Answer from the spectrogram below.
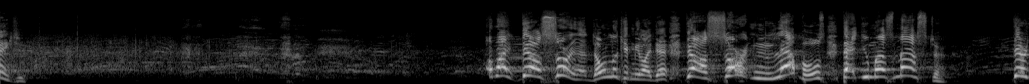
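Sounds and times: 
speech: 0:00.0 - 0:00.4, 0:05.0 - 0:10.2
audience applause: 0:00.0 - 0:03.4.

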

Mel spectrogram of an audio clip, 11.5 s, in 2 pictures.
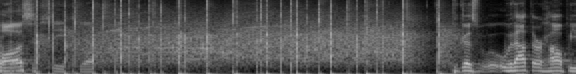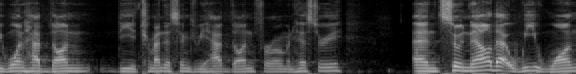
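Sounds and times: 
speech: 0:00.0 - 0:01.2, 0:04.6 - 0:11.5
many hands clapping in a round of applause: 0:00.0 - 0:04.8.

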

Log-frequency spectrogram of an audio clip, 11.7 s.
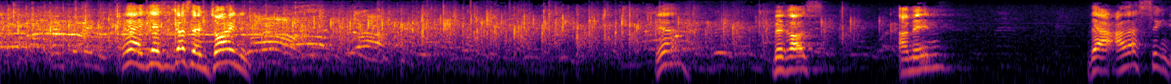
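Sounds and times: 
audience applause: 0:00.0 - 0:09.1
speech: 0:01.2 - 0:02.7, 0:06.6 - 0:07.0, 0:07.7 - 0:08.3, 0:09.0 - 0:09.6, 0:10.9 - 0:11.7.

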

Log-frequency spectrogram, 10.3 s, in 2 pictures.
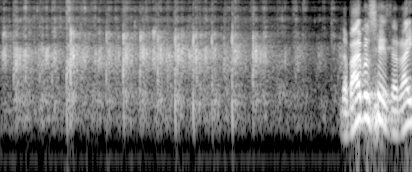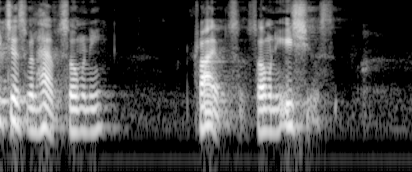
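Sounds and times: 
audience clapping: 0:00.0 - 0:04.8
speech: 0:04.3 - 0:06.5, 0:07.6 - 0:09.4.

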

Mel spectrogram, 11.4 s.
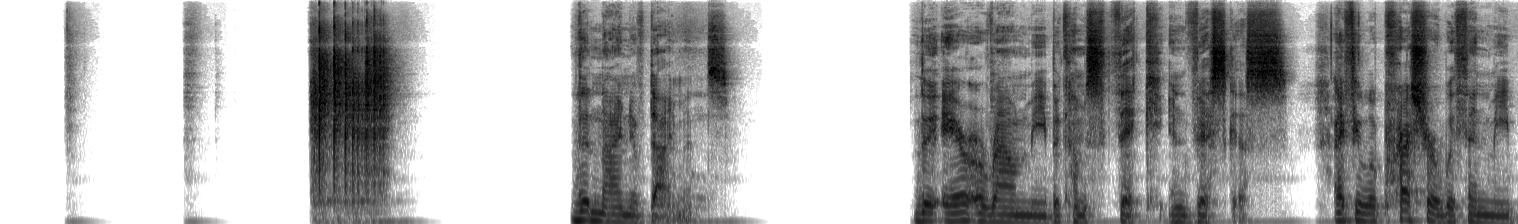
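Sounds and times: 
six-sided die rolled for a tabletop card game: 0:02.4 - 0:03.0
speech: 0:04.3 - 0:05.6, 0:06.8 - 0:11.3.

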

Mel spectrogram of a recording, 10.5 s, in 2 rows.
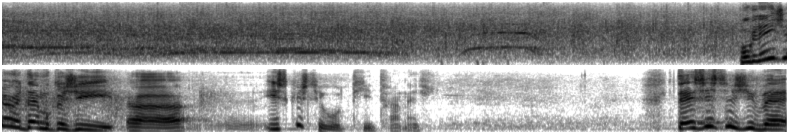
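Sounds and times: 
crowd applause: 0:00.0 - 0:06.8
speech: 0:04.9 - 0:08.3, 0:09.5 - 0:10.4.

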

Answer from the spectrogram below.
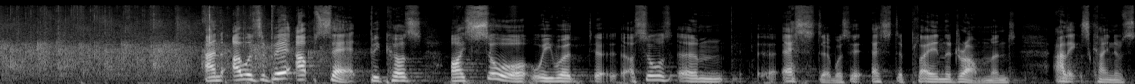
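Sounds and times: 
audience applause: 0:00.0 - 0:03.4
speech: 0:02.0 - 0:11.3.

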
